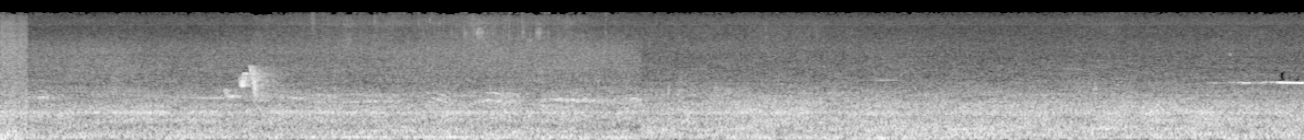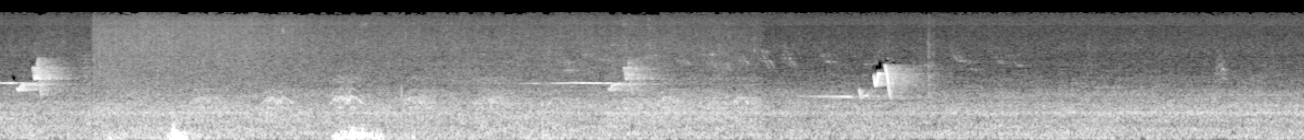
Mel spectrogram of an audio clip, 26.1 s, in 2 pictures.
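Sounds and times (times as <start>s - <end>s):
bird singing whistled song: 12.1s - 13.8s, 18.2s - 19.6s, 21.0s - 22.2s.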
